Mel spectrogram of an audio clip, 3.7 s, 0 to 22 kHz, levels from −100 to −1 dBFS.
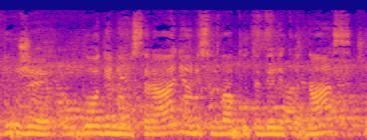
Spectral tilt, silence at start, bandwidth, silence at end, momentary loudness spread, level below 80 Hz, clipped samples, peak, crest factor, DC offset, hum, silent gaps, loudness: -5 dB/octave; 0 s; 16 kHz; 0 s; 2 LU; -46 dBFS; under 0.1%; -4 dBFS; 14 dB; under 0.1%; none; none; -17 LUFS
